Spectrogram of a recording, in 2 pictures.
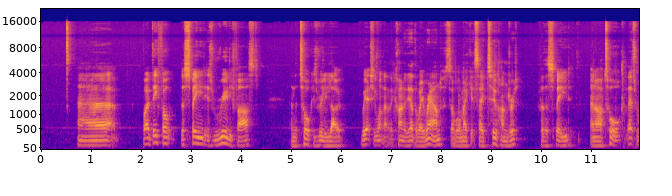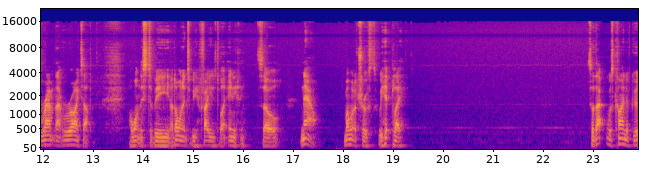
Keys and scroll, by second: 8.1-9.0 typing, 11.5 0.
